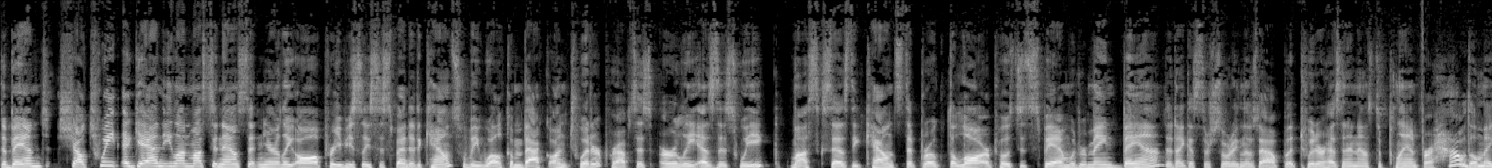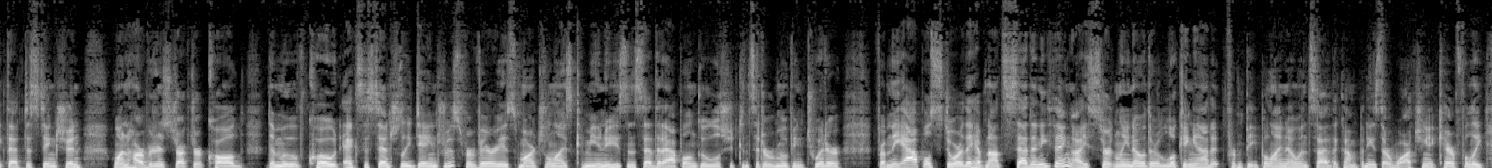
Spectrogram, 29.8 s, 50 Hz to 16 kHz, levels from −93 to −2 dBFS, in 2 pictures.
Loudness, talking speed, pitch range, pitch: -17 LUFS, 220 wpm, 150-205 Hz, 165 Hz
